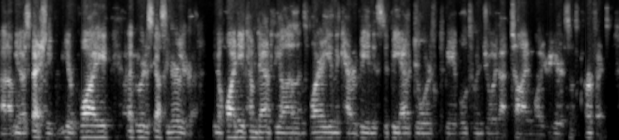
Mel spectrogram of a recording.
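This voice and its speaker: Man, interviewer, mid-pitched, distant from mic, dull lo-fi sound, rambling, agreeable. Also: level tone, fast, few pauses, a little mellow. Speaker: interviewer, real estate host. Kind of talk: conversational interview.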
